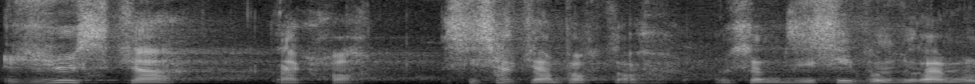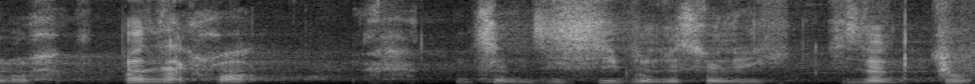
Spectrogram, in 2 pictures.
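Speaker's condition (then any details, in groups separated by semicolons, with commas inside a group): Myopathy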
